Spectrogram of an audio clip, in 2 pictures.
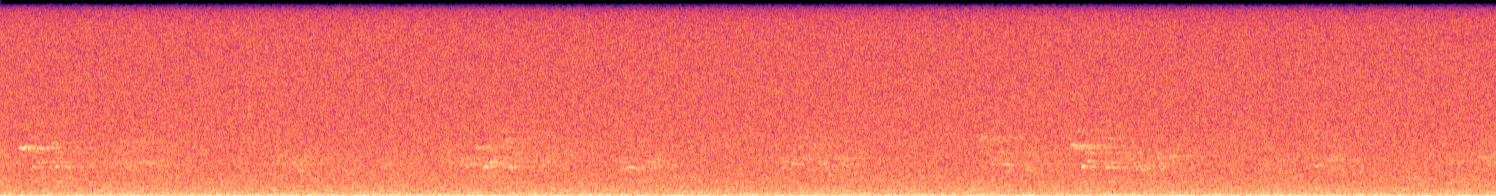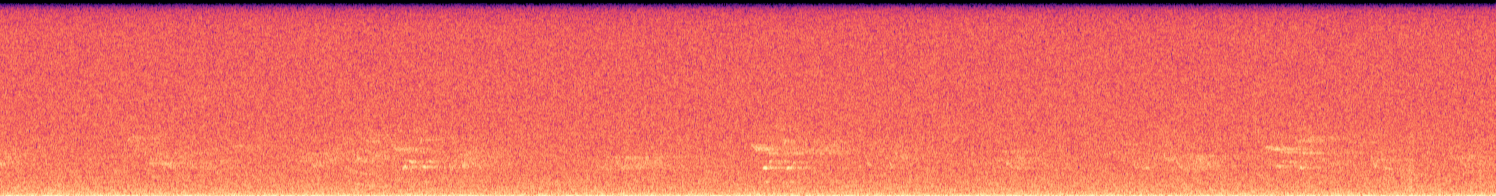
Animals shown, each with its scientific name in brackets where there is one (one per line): Blue Jay (Cyanocitta cristata)
Red-eyed Vireo (Vireo olivaceus)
